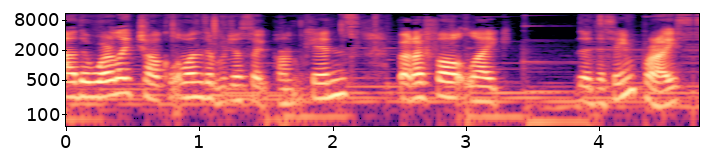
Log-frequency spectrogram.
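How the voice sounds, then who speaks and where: A woman speaks with ordinary pitch variation over faint background music. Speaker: vlogger. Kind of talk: casual haul vlog chat. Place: home room. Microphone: phone near.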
